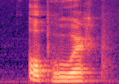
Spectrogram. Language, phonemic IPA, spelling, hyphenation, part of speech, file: Dutch, /ˈɔp.rur/, oproer, op‧roer, noun, Nl-oproer.ogg
- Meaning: 1. uproar, riot 2. tumult, upheaval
